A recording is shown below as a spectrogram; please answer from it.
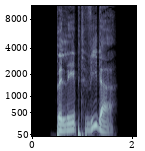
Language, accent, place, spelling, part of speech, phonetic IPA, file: German, Germany, Berlin, belebt wieder, verb, [bəˌleːpt ˈviːdɐ], De-belebt wieder.ogg
- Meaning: inflection of wiederbeleben: 1. second-person plural present 2. third-person singular present 3. plural imperative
